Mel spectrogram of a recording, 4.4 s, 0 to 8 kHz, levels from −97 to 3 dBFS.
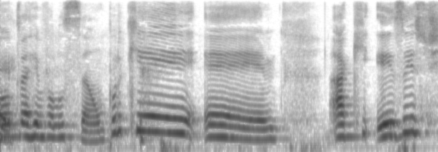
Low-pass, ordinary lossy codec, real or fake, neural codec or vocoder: none; none; real; none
